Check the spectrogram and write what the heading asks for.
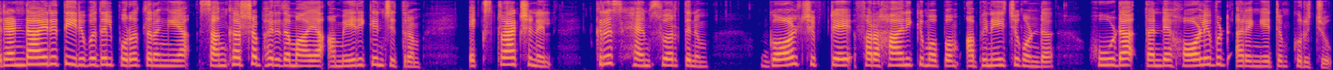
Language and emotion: Malayalam, neutral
